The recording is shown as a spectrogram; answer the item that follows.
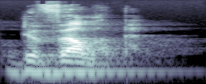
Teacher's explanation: of English as develop but the first syllable is actually dick and the stress is on the second syllable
